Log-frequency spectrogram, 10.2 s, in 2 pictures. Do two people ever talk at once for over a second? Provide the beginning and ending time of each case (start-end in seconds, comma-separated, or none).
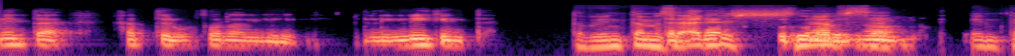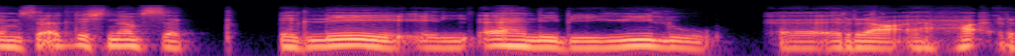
3.2-4.7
